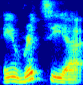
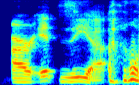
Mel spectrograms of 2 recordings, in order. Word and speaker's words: Aritzia: So yeah, that's what my opinion is on Aritzia, and I can now pronounce them. I think I was calling them Aritzia when I was first came into them.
